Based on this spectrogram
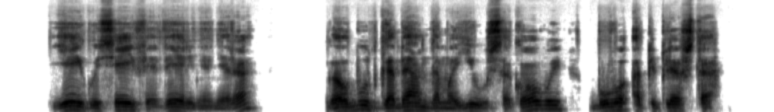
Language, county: Lithuanian, Vilnius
